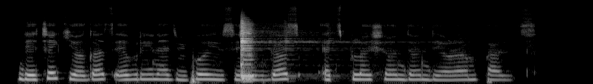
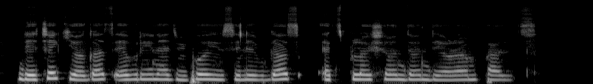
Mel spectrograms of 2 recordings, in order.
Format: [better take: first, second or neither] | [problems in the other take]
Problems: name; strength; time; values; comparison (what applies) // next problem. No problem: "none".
second | background sound (Guitar); 1 dB above the speech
